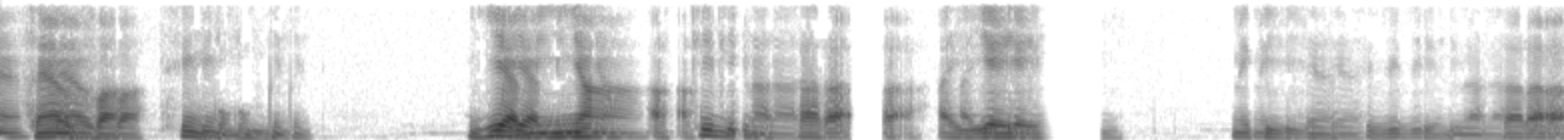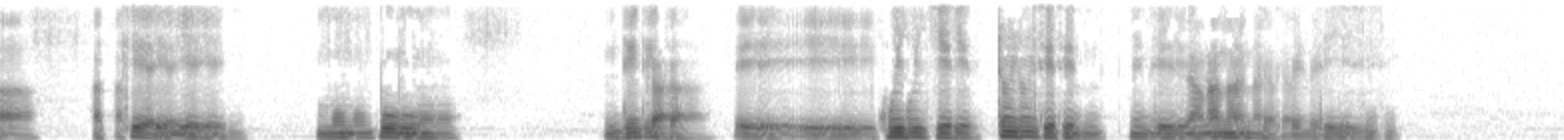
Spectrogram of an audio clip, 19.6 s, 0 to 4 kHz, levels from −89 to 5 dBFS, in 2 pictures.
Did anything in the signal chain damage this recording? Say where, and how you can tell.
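Yes. A dry, full-band echo trails the sound by about 150 ms throughout, roughly 5 dB down: a doubled audio track, likely a second capture path mixed in late.

Level drops abruptly at 1.02 s by 2 dB and at 3.7 s by 6 dB, the microphone volume stepped down, likely by the call software's gain control.

A harsh, crackling edge on the peak at 3.13 to 3.17 s, about 2 dB over full scale, is microphone overload, likely converter clipping from excessive input volume.

Repeated stalls (stutter) drag the audio between 4.12 and 5.29 s (17 short holds, up to 60 ms), 6.24 to 6.49 s, and 8.25 to 8.65 s, as the jitter buffer repeatedly ran dry.

Sound fades to near silence at 5.31 to 5.54 s and 6.51 to 6.90 s, then resumes without loss: a call audio freeze, likely from packets held up in the network.

From 8.07 to 10.68 s the audio runs about 12% slower at unchanged pitch, drawn out by a jitter buffer slow-down that repeats pitch periods to rebuild its reserve.

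From 12.09 to 18.92 s it runs about 10% faster, sounding hurried, a jitter buffer speed-up that trims short pieces to shed excess delay. The G.711 call path's cut-off at 4 kHz is audible as well.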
